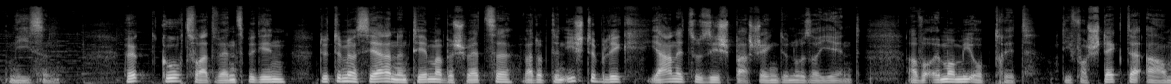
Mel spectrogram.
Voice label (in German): Eifeler Mundart; Versteckte Armut in Ostbelgien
